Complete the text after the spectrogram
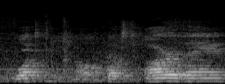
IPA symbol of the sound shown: ɑːr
